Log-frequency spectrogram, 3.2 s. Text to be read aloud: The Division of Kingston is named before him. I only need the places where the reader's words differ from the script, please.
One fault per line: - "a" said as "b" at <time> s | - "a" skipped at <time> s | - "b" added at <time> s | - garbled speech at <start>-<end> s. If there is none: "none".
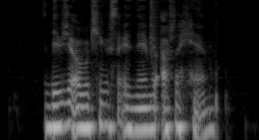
- "before" said as "after" at 2.0 s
